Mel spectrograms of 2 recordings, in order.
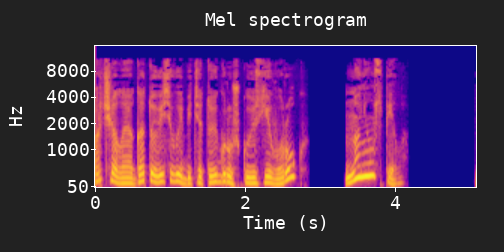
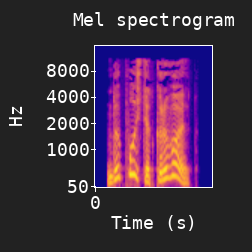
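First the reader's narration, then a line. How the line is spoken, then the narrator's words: Sharp. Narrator (Russian): резко произнесла я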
